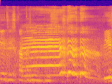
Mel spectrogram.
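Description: A young child whining and crying: one long high held note starting about half a second in, then a falling wail.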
